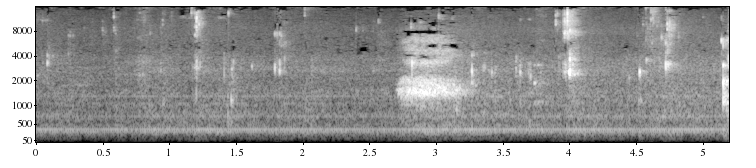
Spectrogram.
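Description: Close-miked chewing of soft jajangmyeon noodles, with a louder slurp about three seconds in and a few small clicks, over a faint steady hum.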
